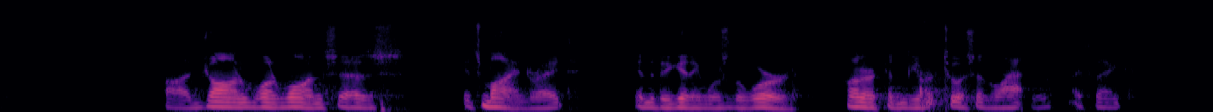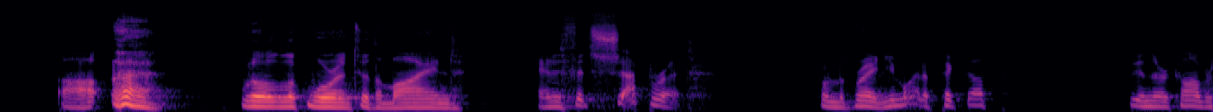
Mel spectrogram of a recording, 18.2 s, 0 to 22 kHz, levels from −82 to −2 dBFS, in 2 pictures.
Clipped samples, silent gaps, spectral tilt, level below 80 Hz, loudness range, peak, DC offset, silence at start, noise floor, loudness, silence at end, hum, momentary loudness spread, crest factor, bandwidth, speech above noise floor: under 0.1%; 3.35-3.49 s, 4.59-4.77 s, 14.67-15.23 s, 17.12-17.44 s; -6 dB/octave; -86 dBFS; 13 LU; -18 dBFS; under 0.1%; 1.25 s; under -90 dBFS; -42 LUFS; 0 s; none; 22 LU; 26 dB; 15 kHz; over 48 dB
